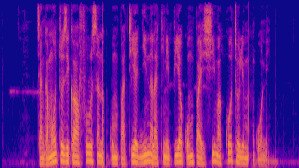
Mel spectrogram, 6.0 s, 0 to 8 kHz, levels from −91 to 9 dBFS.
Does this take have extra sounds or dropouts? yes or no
yes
